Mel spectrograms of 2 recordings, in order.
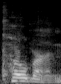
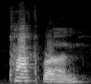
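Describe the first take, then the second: First: No k sound is heard before the b. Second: A k sound is heard before the b. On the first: It is how the family says it. "they pronounce it Coburn" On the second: It follows the spelling. "phonetically pronounced Cockburn"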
